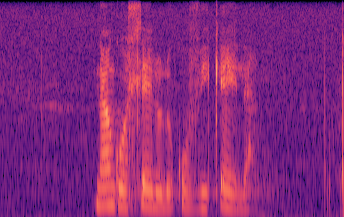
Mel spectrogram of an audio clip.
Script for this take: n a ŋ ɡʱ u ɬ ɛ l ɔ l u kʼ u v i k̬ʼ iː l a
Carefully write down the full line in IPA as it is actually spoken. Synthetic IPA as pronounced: n a ŋ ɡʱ ɔ ɬ ɛ l ɔ l o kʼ u v i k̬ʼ ɛː l a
